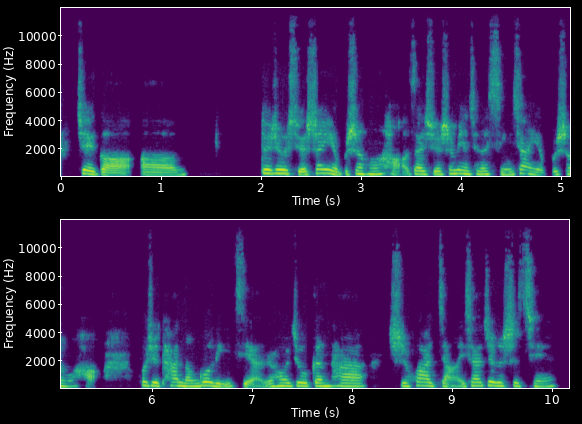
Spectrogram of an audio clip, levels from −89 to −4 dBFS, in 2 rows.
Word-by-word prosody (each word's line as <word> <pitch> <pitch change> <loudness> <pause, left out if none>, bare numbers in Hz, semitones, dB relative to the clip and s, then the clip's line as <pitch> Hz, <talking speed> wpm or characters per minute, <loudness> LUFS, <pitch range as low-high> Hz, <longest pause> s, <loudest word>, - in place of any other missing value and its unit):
这 250 -4 +4
个 190 -1 +1 0.3
呃， 170 -1 -2 0.8
对 270 -1 +5
这 265 - +5
个 260 - +7
学 205 -6 +1
生 275 +8 0
也 250 -5 +4
不 205 - -7
是 225 +2 +3
很 215 0 +1
好， 225 - -5
在 225 -2 +1
学 210 -1 0
生 230 +4 +2
面 250 -2 +2
前 215 -1 -2
的 210 - +1
形 190 -3 -5
象 250 +1 -2
也 185 -3 -4
不 200 - -8
是 210 +2 0
很 - - -4
好。 - - -6 0.5
或 260 - +1
许 240 -2 +3
他 250 +2 -3
能 210 -3 +2
够 255 +2 +4
理 205 -5 +1
解， 215 - -2 0.2
然 200 +2 -1
后 225 0 +3
就 225 0 +2
跟 220 0 +2
他 215 -2 0 0.3
实 220 - -1
话 245 +2 0
讲 220 -1 -4
一 - - -3
下 240 +3 -1
这 255 +1 +2
个 235 - +2
事 225 -1 -2
情？ 205 0 -6
220 Hz, 275 characters per minute, -20 LUFS, 205-240 Hz, 0.8 s, 个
